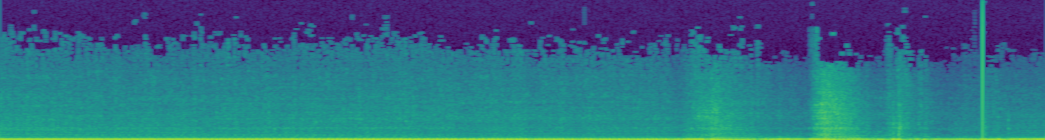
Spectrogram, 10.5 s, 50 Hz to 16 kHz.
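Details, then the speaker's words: Budget Nissan 350Z drift car, first start with a jump-started dead battery, open headers with test pipes removed: deep, loud exhaust drone swelling with each rev and a sharp backfire crack near the end. "let's see if it starts it's open headed right now test pipes are on the roof actually"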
